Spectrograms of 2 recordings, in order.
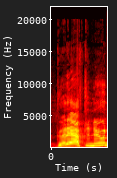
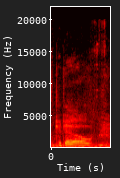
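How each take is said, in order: First: It is said loudly and energetically. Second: It is said softly and weakly.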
